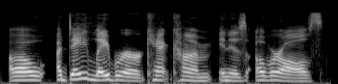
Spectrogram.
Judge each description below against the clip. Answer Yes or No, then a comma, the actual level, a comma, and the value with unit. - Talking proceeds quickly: No, average, 160 wpm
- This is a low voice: No, medium, 185 Hz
